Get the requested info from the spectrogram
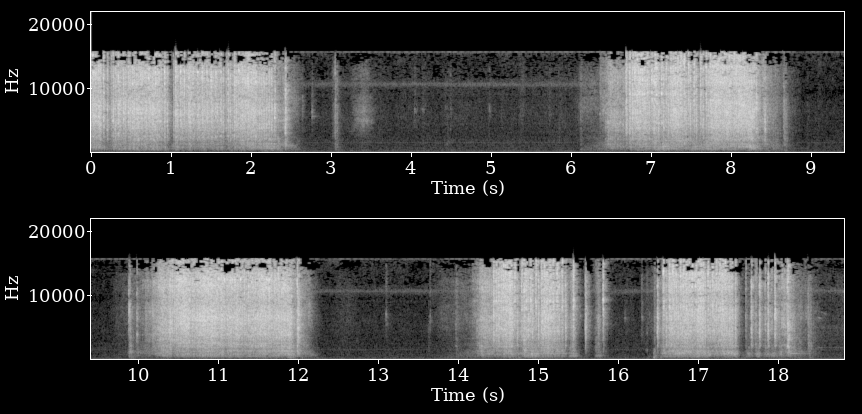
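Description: Carriage of a bulky-gauge double-bed knitting machine (knitter and ribber) being pushed across the needle beds to knit rows, a rattling, sliding run of about two seconds for each row. Five passes, with short pauses between them as the direction changes, over a steady low hum.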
